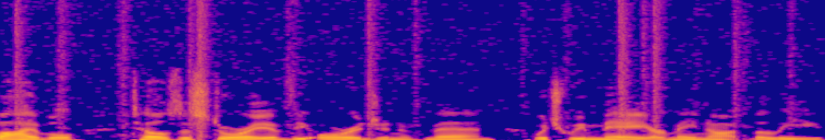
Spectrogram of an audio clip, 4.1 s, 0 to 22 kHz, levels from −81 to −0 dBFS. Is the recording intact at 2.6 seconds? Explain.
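No. At 2.6 seconds the speech is affected by overdone noise removal, which runs through the entire clip rather than starting or stopping near that point. The noise reduction was set too aggressively, so any frequency band sitting close to the estimated noise floor is pulled far down or gated off, and the quieter parts of the voice are removed along with it. The background drops and breaks up into twinkling, chirpy specks.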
